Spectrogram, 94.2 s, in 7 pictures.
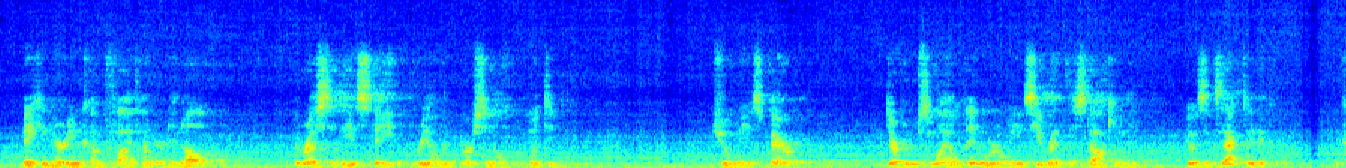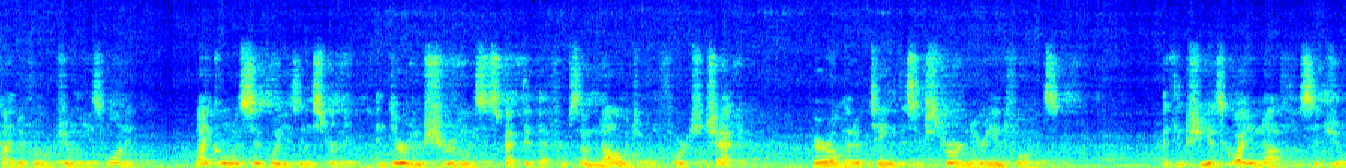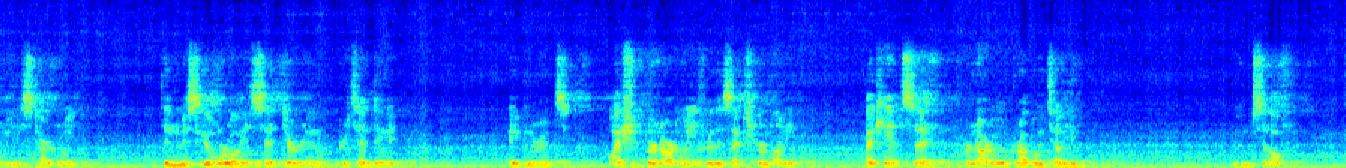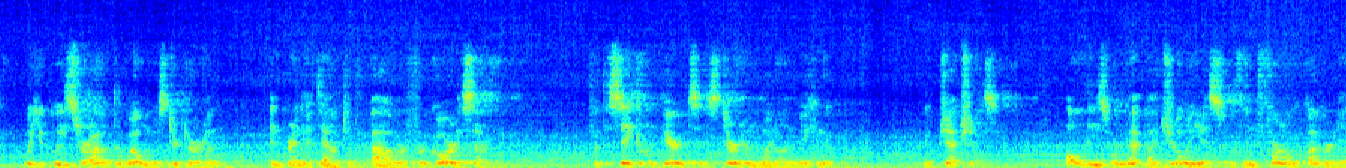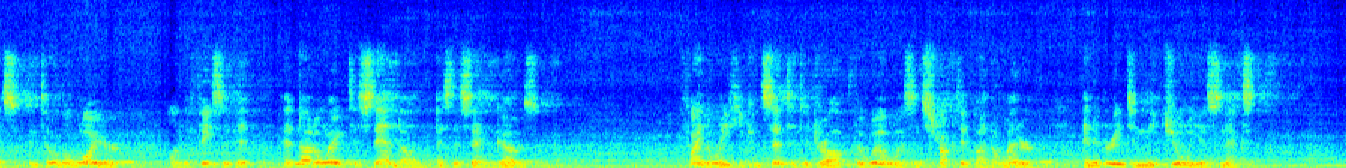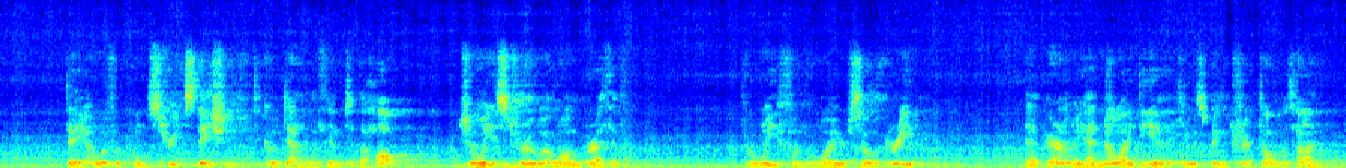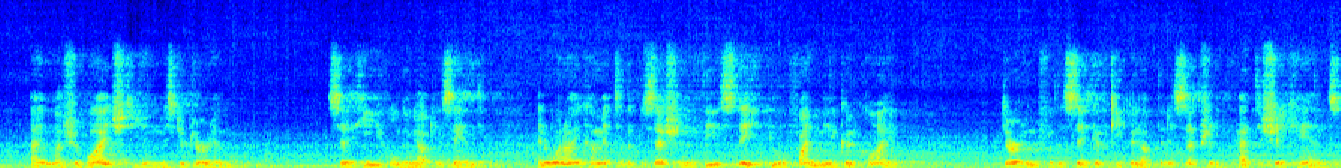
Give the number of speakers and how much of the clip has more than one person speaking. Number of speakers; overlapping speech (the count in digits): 1, no overlap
